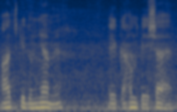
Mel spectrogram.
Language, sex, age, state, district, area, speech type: Urdu, male, 18-30, Delhi, South Delhi, urban, spontaneous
